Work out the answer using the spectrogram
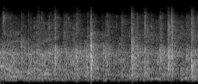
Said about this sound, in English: Oh, that's where you clap right there.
